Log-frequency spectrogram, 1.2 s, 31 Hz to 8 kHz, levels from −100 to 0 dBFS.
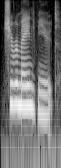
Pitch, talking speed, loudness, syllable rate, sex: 220 Hz, 145 wpm, -14 LUFS, 4.5 syllables/s, female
